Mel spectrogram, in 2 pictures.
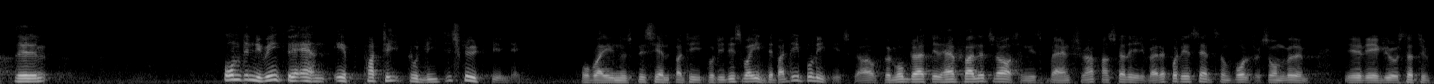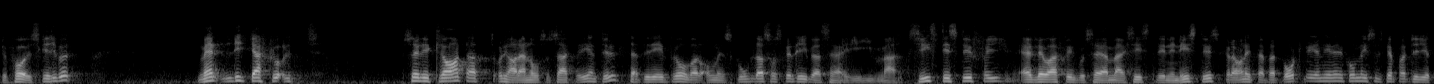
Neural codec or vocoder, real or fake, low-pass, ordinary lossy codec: codec, 16 kHz in and 24 kHz out, 0.6 kbps, FocalCodec, streaming, 2048 codes; fake; 7.2 kHz; Opus, 24 kbps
